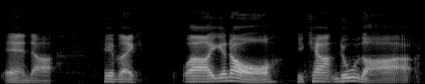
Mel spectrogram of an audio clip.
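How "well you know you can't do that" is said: loud, slow northern Vermont drawl. Retold or imitated. Courthouse guy from up north refusing him, in a northern Vermont drawl. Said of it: "they talk like that".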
